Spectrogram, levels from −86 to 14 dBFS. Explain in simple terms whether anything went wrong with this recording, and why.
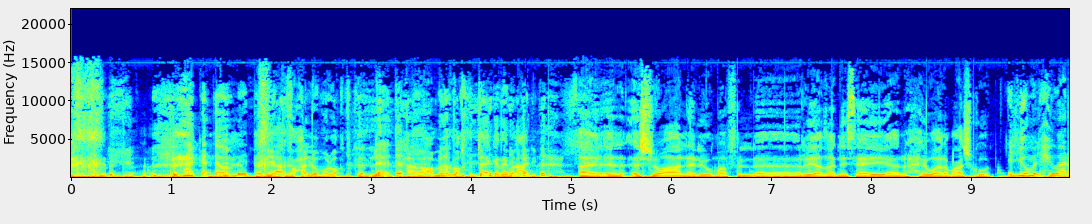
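A loud pop at 8.82 to 8.84 s: one sharp click jumps out above the audio, which keeps playing underneath. It likely comes from a sudden jolt of electricity, such as a plug, switch or static discharge, briefly added to the signal.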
